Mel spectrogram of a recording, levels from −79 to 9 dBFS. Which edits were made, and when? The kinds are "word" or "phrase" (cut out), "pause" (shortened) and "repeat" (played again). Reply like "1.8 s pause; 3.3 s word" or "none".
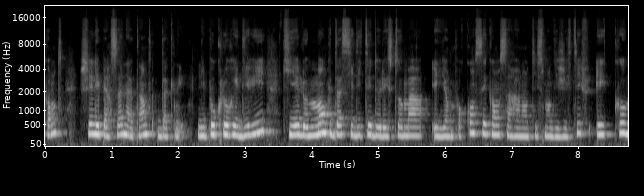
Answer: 2.2 s pause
